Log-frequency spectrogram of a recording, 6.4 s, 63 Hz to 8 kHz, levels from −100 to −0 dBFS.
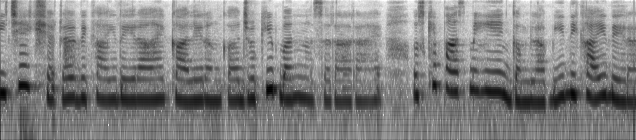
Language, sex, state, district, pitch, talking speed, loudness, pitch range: Hindi, female, Maharashtra, Chandrapur, 265 Hz, 265 wpm, -17 LUFS, 255-310 Hz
